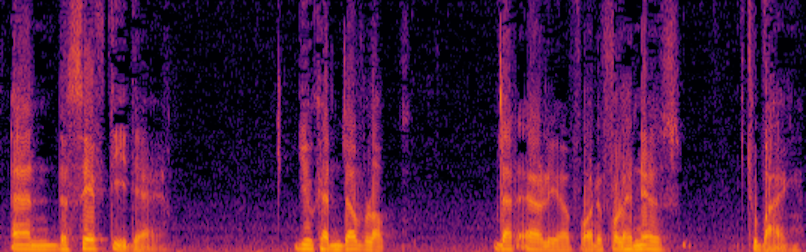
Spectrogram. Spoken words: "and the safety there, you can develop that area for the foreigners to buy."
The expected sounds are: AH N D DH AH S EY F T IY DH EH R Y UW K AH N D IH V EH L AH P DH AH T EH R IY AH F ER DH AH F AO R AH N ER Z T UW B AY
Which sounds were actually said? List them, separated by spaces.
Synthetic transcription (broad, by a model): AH N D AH S EY F T IY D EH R Y UW K AH N D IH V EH L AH P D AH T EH L IY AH F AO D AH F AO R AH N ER S T UW B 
